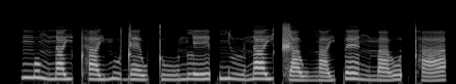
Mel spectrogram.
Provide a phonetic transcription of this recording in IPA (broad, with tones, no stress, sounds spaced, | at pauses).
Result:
m o˥˨ ŋ n a˧ j t̪ʰ a˧ j m u˥˨ d ɛː˧˩ w t̪ uː˩˧ n l eː˧˥ p̚ ɲ ɯː˧˩ n a˧ j t͡ɕ a˩ w ŋ a˩˧ j p ɛː˥˨ ŋ m a˩ ʋ o˧ t̚ t̪ʰ a˩˧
